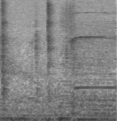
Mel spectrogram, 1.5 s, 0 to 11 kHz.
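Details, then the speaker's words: Kawasaki Ninja 650 revived after being abandoned, after the tip-over sensor was moved around and the tank cleaned: a few light clicks at key-on, then a faint steady high hum for about a second as the fuel pump primes normally. "I could turn it on right now. See, fuel pump priming, or"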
